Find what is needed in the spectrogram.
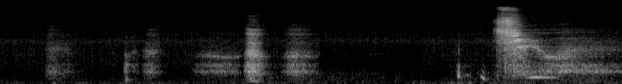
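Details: A few soft breathy sounds build up, then one loud sharp sneeze burst with a trailing exhale from a female; an ordinary single sneeze.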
